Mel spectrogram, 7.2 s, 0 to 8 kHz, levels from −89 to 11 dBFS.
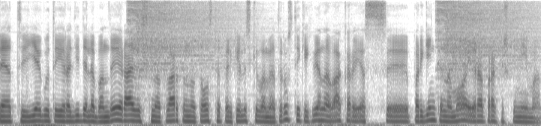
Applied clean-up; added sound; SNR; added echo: none; Hi-hat; 16 dB; none.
